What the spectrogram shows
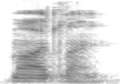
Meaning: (noun) 1. The Magdalene; Mary Magdalene 2. Either of two aromatic plants, costmary or sweet yarrow 3. A Magdalene house; a brothel
- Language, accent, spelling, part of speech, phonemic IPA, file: English, US, maudlin, noun / adjective, /ˈmɔːd.lɪn/, En-us-maudlin.ogg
